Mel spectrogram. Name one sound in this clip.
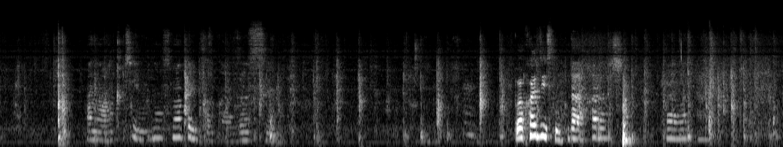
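A woman talks to a puppy in a high, coaxing voice close by.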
